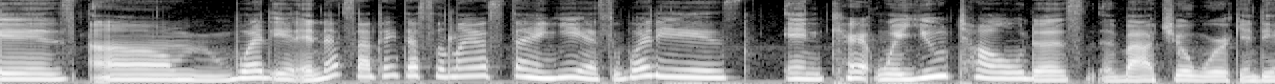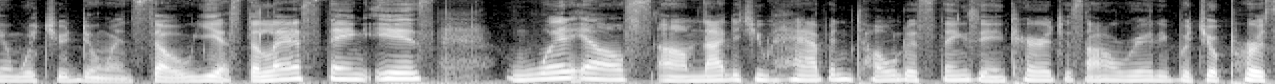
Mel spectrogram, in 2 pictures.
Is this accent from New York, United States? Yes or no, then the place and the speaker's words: no; Danville, Virginia, United States; Virginia, Danville, actually my hometown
